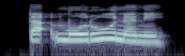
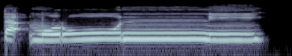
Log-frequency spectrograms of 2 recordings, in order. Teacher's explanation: آسانی کے لیے کیا کیا گیا کہ پہلے نون کو دوسرے نون میں ادغام کیا گیا. ادغام کرنے کے لیے ہمیں نون کا فتحہ ختم کرنا ہوگا. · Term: ادغام کبیر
